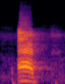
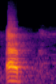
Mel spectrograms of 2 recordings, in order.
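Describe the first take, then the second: The two takes are said the same way.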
